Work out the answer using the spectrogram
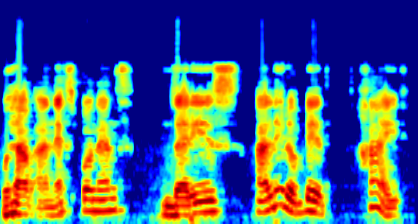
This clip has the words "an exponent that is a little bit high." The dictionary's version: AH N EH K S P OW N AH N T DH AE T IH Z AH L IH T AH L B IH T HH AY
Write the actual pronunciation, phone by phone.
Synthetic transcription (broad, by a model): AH N EH K S P OW N AH N T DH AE T IH Z AH L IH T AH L B IH T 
